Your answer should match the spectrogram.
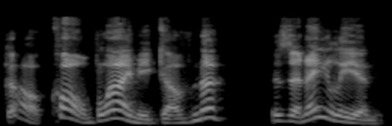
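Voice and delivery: put-on outrageous English accent, loud and high; ridiculous English accent. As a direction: overdo a silly English accent, Cockney guard. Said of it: "the most ridiculous English accent ever".

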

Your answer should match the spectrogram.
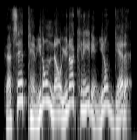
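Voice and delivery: ordinary talk

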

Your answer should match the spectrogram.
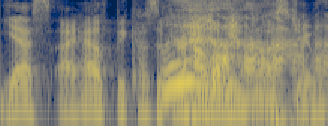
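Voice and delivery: loud answer through laughter; laughing. Real, not acted. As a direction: crack up while answering loudly. Repeats answer, cracking up.

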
